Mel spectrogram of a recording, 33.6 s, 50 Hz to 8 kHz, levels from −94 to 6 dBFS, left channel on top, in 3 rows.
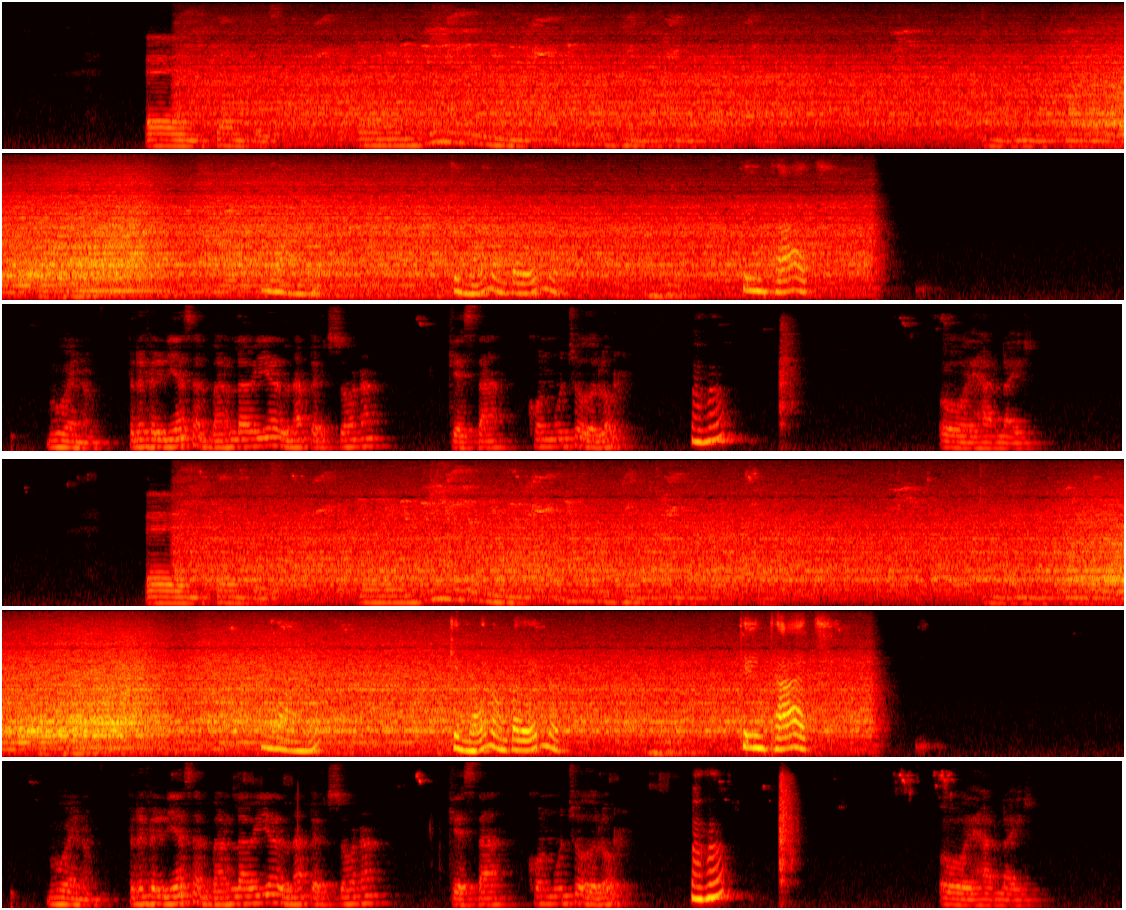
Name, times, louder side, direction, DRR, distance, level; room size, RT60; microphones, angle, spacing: voice 1, 1.4-2.7 3.5-8.0 9.8-11.1 11.5-12.8 17.6-18.2 22.9-23.4 23.7-26.1 26.9-27.4 27.8-28.6 31.8-32.7, right 1 dB, 5° left, 1.1 m, -45 dB
sound 1, 1.7-19.9, right 3 dB, 40° right, 1.0 m, -34 dB
voice 2, 13.8-14.4 15.7-16.9 18.6-19.5 29.3-29.7 30.2-30.4, right 7 dB, 75° right, 0.3 m, -30 dB
4.5 x 3.5 x 3.2 m
head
